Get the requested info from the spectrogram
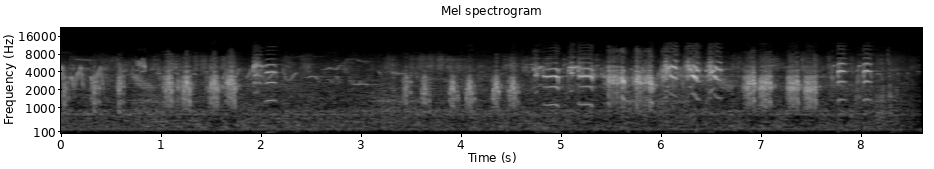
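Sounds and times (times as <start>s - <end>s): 
great reed warbler song: 0.0s - 8.5s.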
